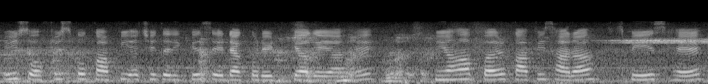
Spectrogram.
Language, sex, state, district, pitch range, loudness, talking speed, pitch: Hindi, female, Haryana, Charkhi Dadri, 205-230 Hz, -16 LUFS, 145 wpm, 215 Hz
